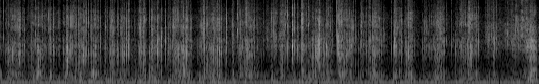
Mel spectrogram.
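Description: Long nails scratch and rub across a folded blue woven elastic fabric resistance band, making a dense, bright, scratchy crinkle of rapid strokes. The rasping texture runs nearly continuously with constant swells and dips, over a faint steady low hum.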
